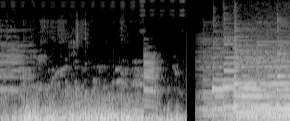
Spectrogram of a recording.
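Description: Low, uneven rumble of wind buffeting a clip-on microphone, with a brief vocal sound just after two seconds. After a short dropout near three seconds, calm instrumental background music with sustained notes starts.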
